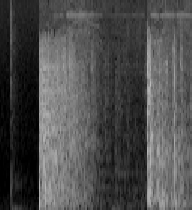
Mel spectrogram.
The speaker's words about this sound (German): Wow! So, das waren jetzt keine Schüsse, sondern ein symbolisiertes Tennisturnier und das ist mein neuer Jingle fürs Aktienturnier.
